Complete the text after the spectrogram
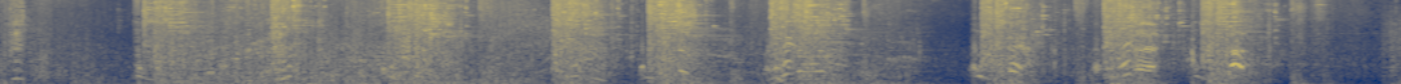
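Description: Metal clangs and crashes loudly during a fight.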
